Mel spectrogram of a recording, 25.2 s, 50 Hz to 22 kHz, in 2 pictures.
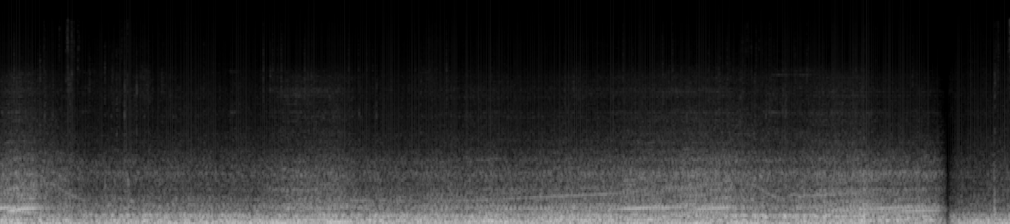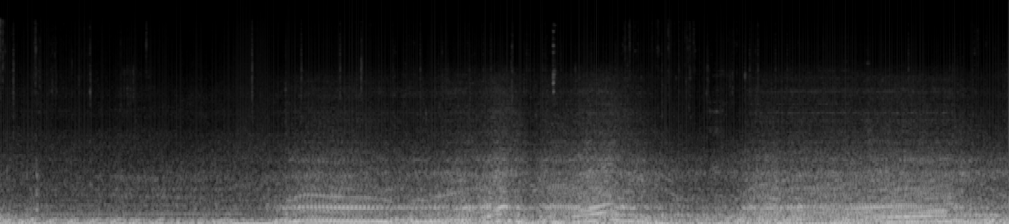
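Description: A Porsche 964 with a converted gearbox drives on wet roads, its engine droning steadily with a low rumble, surging and revving as the wheels spin, close and continuous with a brief drop midway.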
